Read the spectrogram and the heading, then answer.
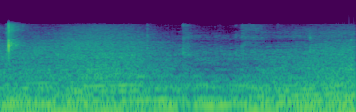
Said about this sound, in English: There are motorcycles going on.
